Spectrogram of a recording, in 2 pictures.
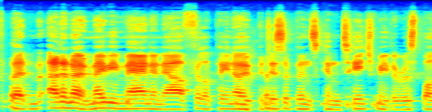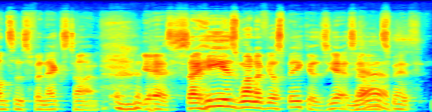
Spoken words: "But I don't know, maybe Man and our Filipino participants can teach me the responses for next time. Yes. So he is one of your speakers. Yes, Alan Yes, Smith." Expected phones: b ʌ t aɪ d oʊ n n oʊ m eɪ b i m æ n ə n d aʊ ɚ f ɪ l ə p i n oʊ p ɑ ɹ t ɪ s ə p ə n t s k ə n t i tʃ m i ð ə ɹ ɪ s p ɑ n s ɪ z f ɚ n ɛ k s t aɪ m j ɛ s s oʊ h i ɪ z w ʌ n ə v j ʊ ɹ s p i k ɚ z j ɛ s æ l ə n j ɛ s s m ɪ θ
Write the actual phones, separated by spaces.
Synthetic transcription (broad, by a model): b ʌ t aɪ d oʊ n n oʊ m eɪ b i m æ n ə n aʊ ɚ f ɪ l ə p i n oʊ p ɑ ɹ t ɪ s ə p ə n t s k ə n t i tʃ m i ð ə ɹ ɪ s p ɑ n s ɪ z f ɚ n ɛ k s t aɪ m j ɛ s s oʊ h i ɪ z w ʌ n ə v j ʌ ɹ s p i k ɚ z j ɛ s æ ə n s s m ɪ θ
